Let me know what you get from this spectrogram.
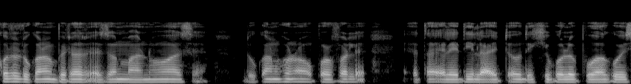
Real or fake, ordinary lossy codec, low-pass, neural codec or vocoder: real; none; 7.2 kHz; none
